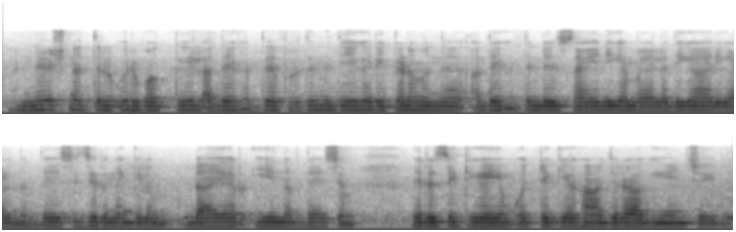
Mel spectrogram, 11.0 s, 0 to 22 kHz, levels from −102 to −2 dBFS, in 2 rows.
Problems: background sounds at intervals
